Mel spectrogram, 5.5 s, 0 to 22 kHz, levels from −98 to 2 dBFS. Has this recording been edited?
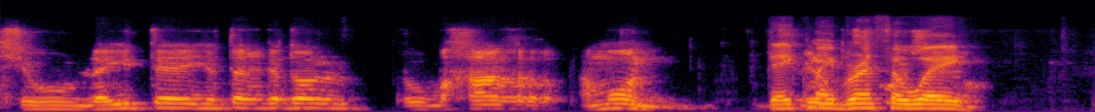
yes; 2 cuts; at 2.0 s, 2.8 s

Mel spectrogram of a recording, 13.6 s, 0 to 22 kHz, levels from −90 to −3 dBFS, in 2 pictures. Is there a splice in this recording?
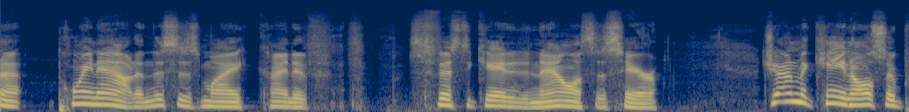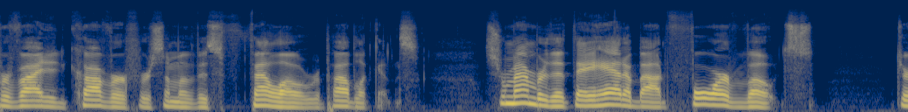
no; 0 cuts

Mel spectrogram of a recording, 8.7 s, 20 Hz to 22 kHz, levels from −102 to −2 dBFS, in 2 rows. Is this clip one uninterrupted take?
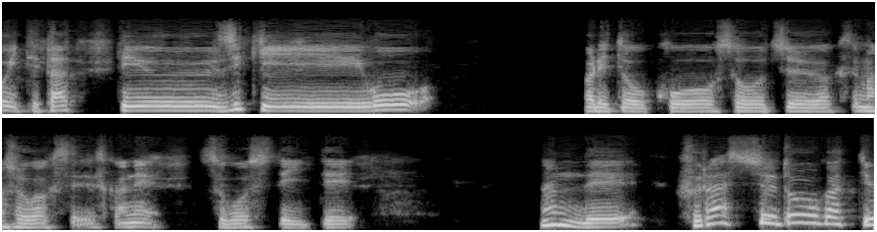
yes; 0 cuts

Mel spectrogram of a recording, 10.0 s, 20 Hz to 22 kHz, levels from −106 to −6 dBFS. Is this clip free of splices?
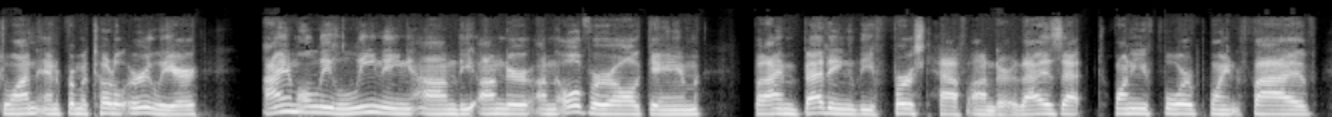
yes; 0 cuts

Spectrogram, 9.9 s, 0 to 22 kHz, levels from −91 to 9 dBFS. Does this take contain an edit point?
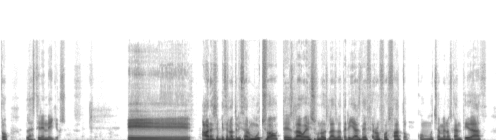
yes; 1 cut; at 6.5 s

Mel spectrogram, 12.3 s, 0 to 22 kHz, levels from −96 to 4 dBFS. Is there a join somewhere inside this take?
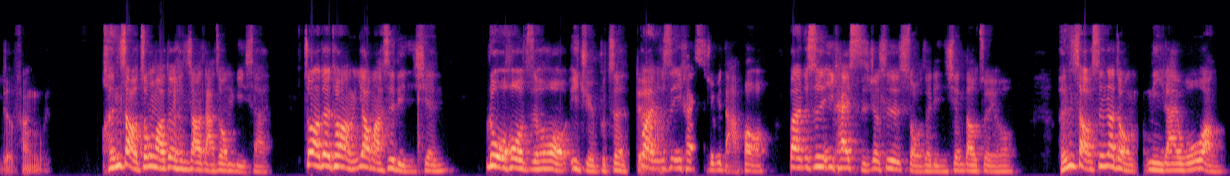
yes; 1 cut; at 6.3 s

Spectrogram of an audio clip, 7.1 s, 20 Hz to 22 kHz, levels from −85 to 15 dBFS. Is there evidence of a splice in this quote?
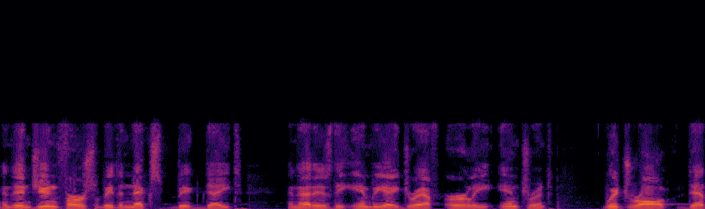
no; 0 cuts

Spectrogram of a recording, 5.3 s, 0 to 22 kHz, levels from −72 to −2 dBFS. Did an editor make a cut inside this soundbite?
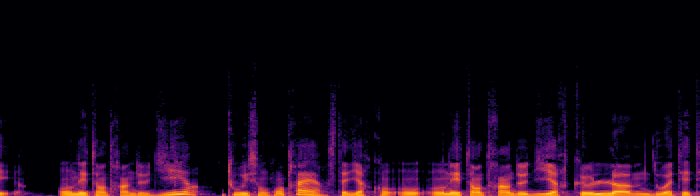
yes; 1 cut; at 1.6 s

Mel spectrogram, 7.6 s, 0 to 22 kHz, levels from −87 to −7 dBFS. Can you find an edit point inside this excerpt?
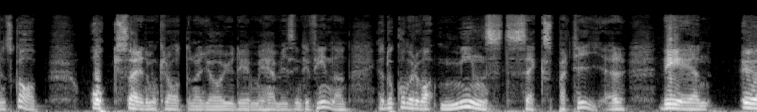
no; 0 cuts

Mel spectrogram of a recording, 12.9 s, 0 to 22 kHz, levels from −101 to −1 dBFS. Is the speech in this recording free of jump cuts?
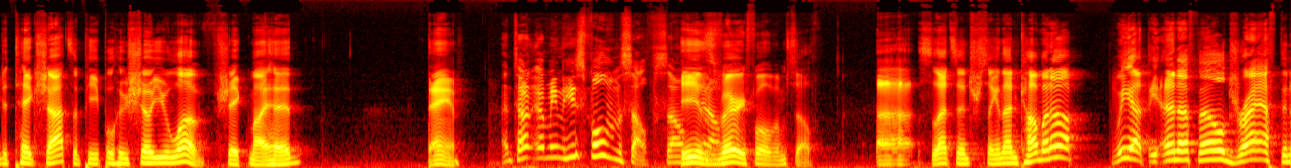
yes; 0 cuts

